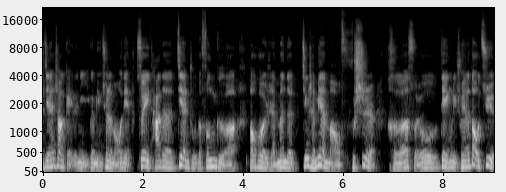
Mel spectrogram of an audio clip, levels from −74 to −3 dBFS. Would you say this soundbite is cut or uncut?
cut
